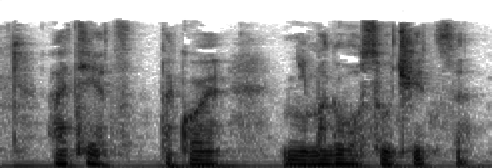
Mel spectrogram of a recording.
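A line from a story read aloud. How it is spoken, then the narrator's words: Whisper. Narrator (Russian): шептал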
